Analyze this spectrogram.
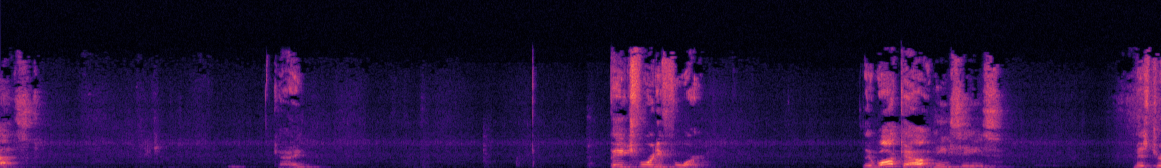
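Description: An older man speaks calmly in short bursts, close by.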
